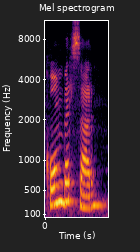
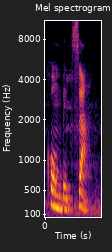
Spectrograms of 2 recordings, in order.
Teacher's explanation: la vibrante múltiple alveolar sonora antes de S pasa a oclusiva alveolar sonora. Un ejemplo de ello es conversar, que pasa a conversar.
